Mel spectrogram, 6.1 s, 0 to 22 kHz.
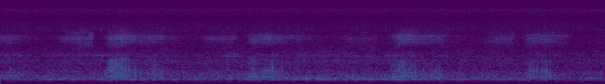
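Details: Savannah kitten, 1 month 16 days old, napping: soft rhythmic snoring, about four breaths every six seconds, each with a faint rattling snort; quiet room.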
